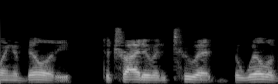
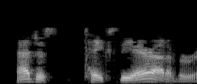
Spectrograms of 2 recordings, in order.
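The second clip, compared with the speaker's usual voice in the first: ordinary talk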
